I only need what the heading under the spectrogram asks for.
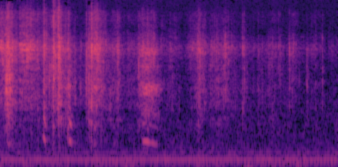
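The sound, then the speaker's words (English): A Christmas gift is unwrapped: tissue and wrapping paper crinkle and rustle in a few quick, irregular bursts during the first second and a half, then fade to a quieter stretch over a steady low hum. “Why'd everybody wrap everything in tissue paper underneath their wrapping paper?”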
